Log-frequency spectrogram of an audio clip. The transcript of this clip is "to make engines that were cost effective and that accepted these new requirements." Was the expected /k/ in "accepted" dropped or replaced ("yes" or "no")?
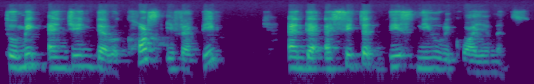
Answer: yes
